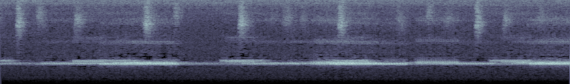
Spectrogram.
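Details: Night chorus of crickets in summer grass, Bulgaria, surround-microphone recording: a shrill, steady high trill pulsing louder roughly once a second, with scattered brief clicks overhead.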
